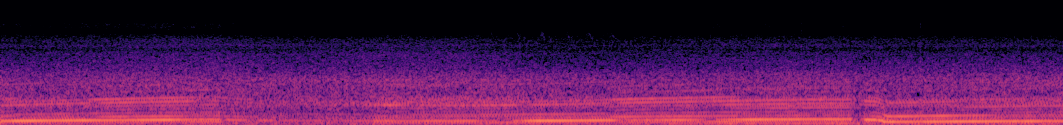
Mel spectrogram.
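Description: A racing car engine roars steadily, with its pitch shifting as it changes gear.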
